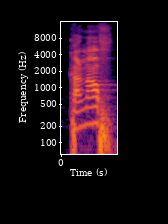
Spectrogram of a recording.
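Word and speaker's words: כנף: அப்போ இந்த சட்டை அப்படின்னு சொல்லும் பொழுது நான் போட்டிருக்கேன், எபிரேய மொழிகளில் கனாஃப் அப்படின்னு உச்சரிப்பாங்க.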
